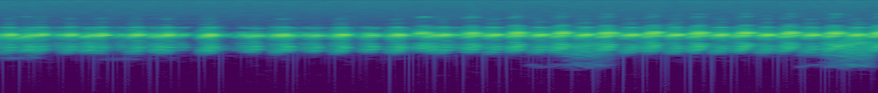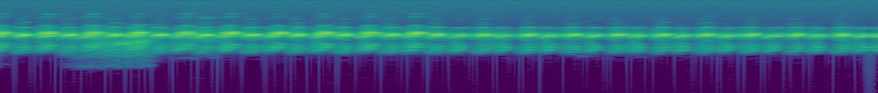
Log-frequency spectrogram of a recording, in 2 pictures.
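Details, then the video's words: In mid-April at a North-East Italian forest pond, tree frogs sing after dark: an unbroken, rapid, rhythmic croaking chorus, joined briefly by a few lower buzzing trills near the middle. "relaxing forest pond by night with singing tree frogs"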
